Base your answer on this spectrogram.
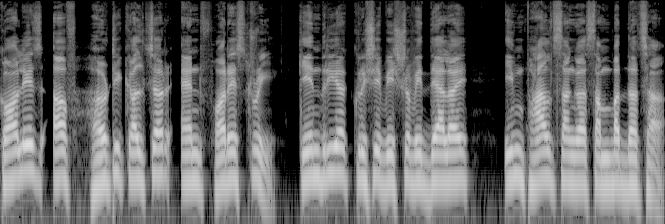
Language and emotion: Nepali, neutral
